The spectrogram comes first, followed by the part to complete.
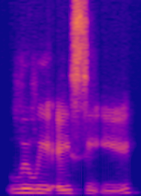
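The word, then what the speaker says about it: Liliaceae: so first word is latin um and it's pronounced lily ace um this one to be is a little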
